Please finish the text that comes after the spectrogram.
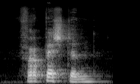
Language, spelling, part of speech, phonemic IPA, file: Dutch, verpesten, verb, /vərˈpɛstə(n)/, Nl-verpesten.ogg
- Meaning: 1. to infect, poison 2. to spoil, ruin 3. to screw up, botch up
